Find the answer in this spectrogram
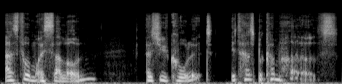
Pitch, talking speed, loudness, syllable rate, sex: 190 Hz, 210 wpm, -17 LUFS, 6.1 syllables/s, male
